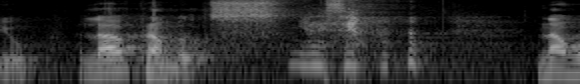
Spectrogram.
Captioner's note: laughs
